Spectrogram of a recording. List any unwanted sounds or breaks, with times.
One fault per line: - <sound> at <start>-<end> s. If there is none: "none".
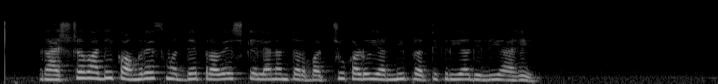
none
